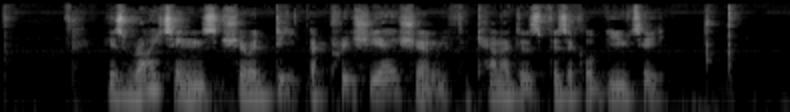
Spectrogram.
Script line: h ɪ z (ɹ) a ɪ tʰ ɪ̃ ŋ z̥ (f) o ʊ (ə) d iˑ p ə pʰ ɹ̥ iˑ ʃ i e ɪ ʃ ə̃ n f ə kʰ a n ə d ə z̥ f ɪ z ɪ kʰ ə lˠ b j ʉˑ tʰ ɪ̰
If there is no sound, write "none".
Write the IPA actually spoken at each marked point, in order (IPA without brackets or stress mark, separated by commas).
ɹ, ʃ, ə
